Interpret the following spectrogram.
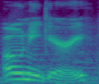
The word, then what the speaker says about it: onigiri: Long O sound. Okay. Oni Gary.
